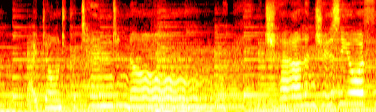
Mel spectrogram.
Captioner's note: none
